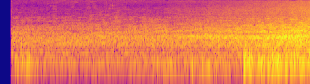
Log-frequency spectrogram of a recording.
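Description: Engine and tyre noise heard from inside a moving car, steady at first and swelling near the end as an oncoming car passes close by.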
